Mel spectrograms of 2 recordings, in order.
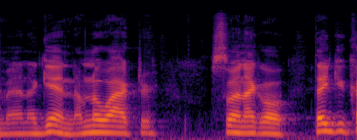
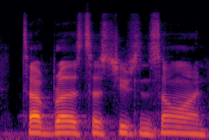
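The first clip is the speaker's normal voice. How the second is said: plain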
